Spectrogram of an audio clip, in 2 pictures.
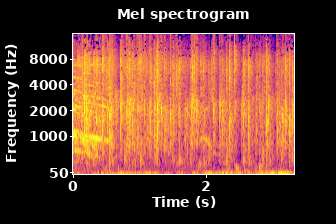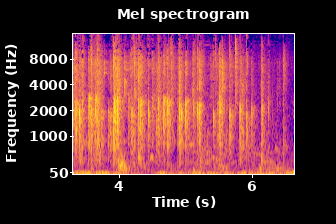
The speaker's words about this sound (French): S'il vous plaît, applaudissez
